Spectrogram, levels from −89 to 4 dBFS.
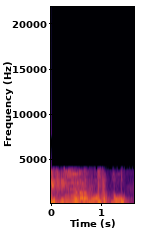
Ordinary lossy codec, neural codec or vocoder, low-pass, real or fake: AAC, 16 kbps; none; 7.2 kHz; real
